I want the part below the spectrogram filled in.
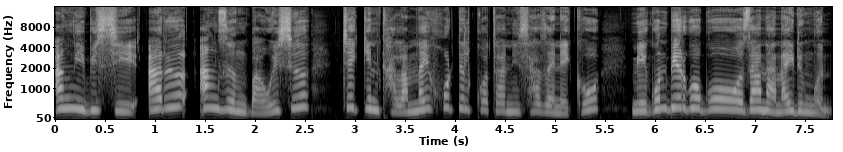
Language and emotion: Bodo, surprised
